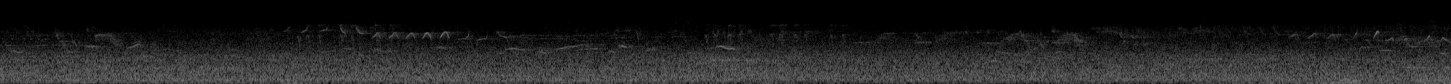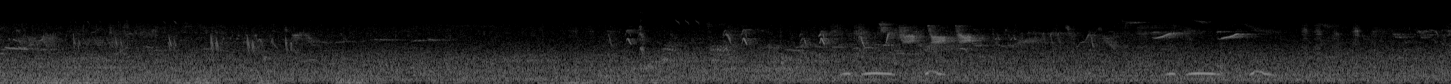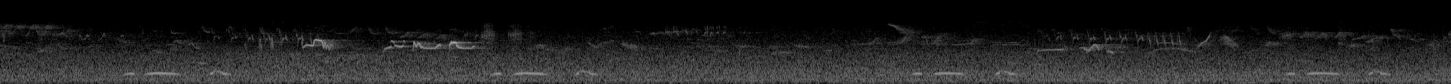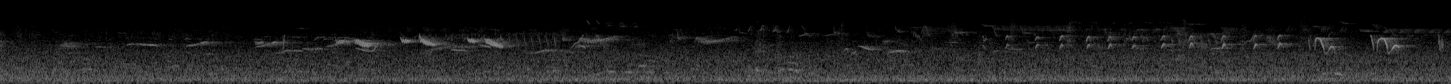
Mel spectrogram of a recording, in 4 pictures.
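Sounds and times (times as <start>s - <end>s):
songbirds chirping and trilling: 0.0s - 58.0s
pigeon cooing: 22.9s - 24.0s, 26.3s - 27.3s, 30.3s - 31.3s, 33.9s - 35.0s, 38.1s - 39.3s, 41.9s - 42.9s.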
